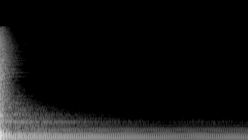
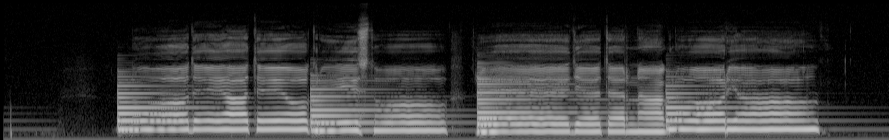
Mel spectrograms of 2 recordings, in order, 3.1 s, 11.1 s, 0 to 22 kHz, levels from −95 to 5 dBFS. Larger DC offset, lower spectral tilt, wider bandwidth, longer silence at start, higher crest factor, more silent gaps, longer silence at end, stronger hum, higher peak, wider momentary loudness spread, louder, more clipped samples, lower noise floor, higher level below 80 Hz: second, under 0.1% vs 0.1%; second, -5.5 dB/octave vs -7 dB/octave; about the same, 11 kHz vs 11 kHz; second, 0 s vs 1.45 s; first, 26 dB vs 14 dB; neither; first, 1.55 s vs 0.9 s; neither; first, -2 dBFS vs -10 dBFS; first, 22 LU vs 5 LU; second, -31 LUFS vs -24 LUFS; neither; second, -53 dBFS vs -69 dBFS; first, -36 dBFS vs -78 dBFS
